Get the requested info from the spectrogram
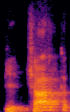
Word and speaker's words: Pieczarcka: Eu me chamo Lucas Piecharca, peço desculpas pelo sobrenome, pronúncia não é das mais fáceis, mas é meu nome, enfim.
